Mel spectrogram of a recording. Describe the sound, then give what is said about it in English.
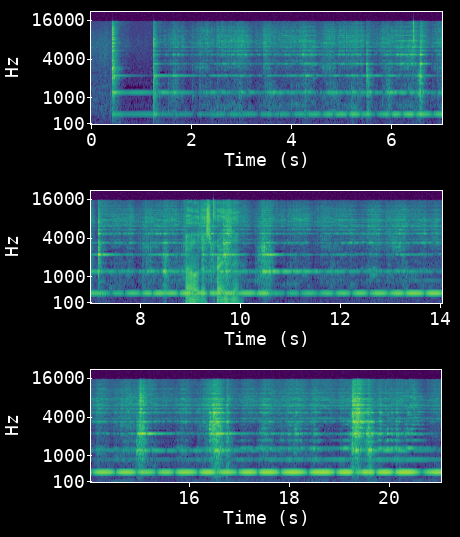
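A singing bowl rings with a sustained, mid-pitched hum and shimmering overtones, its volume throbbing in a steady wobble that grows stronger over time. A person speaks briefly partway through. “Sound bowl.”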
